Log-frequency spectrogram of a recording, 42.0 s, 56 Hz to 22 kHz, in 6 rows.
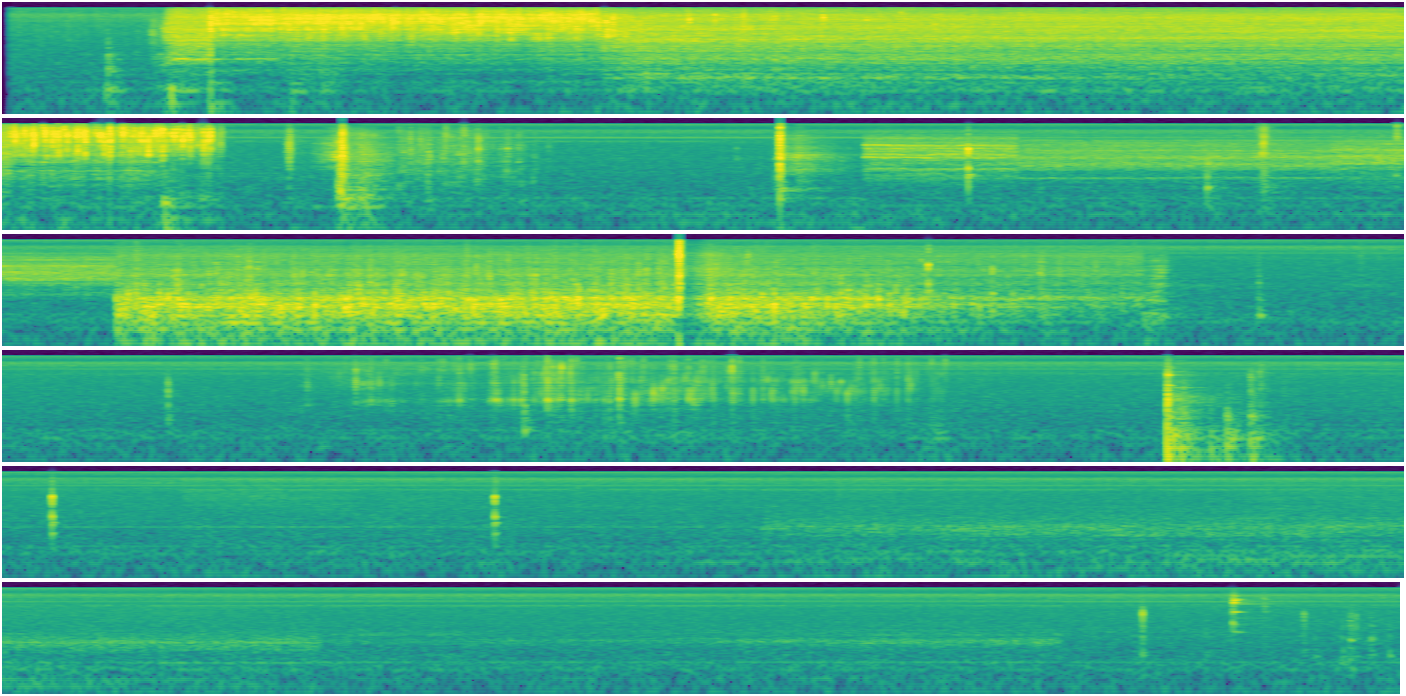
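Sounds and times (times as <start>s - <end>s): electric kettle heating: 0.5s - 8.1s, 13.0s - 19.9s
faucet water running into sink: 0.8s - 5.6s, 7.0s - 8.1s.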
